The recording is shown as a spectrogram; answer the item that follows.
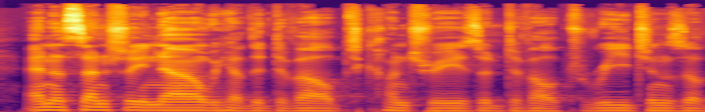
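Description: Fairly even in intonation, a man speaks with a very deep, low pitch. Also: very clean recording, silent background. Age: 40s. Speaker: podcast host and energy researcher. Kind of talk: solo talk reading through a draft essay. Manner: halting, with frequent repetitions and fillers.

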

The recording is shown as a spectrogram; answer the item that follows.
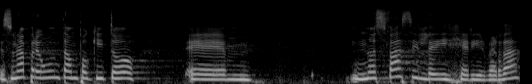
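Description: A woman with a high pitch and a dark, mellow tone speaks at a fairly slow pace, with long, frequent pauses, very even loudness and ordinary pitch variation. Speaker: pastor. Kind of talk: sermon.

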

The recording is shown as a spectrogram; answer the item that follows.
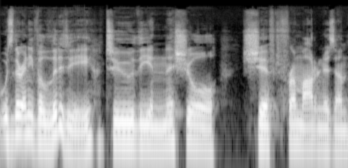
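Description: A man with an ordinary speaking voice, medium in pitch, speaking at a fairly slow pace with very even loudness. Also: ordinary pitch variation. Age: 40s. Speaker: pastor and podcast host. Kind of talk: interview conversation; podcast intro.

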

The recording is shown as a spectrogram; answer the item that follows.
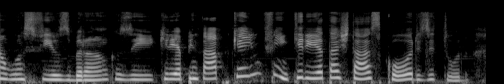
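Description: Recorded in a dry, close sound with no echo, a woman talks at a moderate pace with a high pitch. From Brazil, Maranhão (São Luís). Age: 30s. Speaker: office worker, podcast guest. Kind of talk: casual chat.

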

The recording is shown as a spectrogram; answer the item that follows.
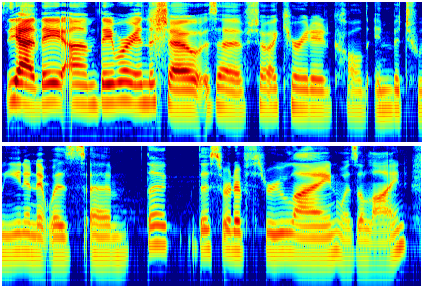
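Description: A bright, sharp tone with an American accent, moderate pace, hardly any pauses and ordinary pitch variation, on a very clean recording with a silent background. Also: woman, fairly low pitch for a woman. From US Midwest, Upper Peninsula of Michigan. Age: 40s. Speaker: artist and curator. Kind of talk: casual chat.

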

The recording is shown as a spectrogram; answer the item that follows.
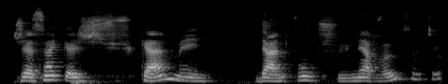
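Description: Speaking at a very slow pace, a woman with a fairly low pitch and lively intonation comes through on a very clean recording with a silent background. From Montreal, Quebec. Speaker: married retiree sharing couple story. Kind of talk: casual interview.

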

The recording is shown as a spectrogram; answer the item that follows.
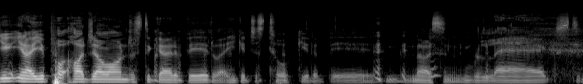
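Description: Against a very clean recording with a silent background, a man with a fairly low pitch talks at a moderate pace, with big swings in loudness. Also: ordinary pitch variation. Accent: New Zealand. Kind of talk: casual banter podcast chat.

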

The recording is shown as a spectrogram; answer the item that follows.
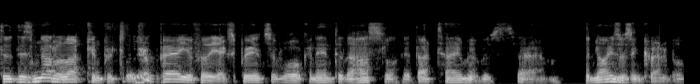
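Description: Speaking with an Irish accent, a man delivers his words at a fairly quick pace with hardly any pauses, his fairly low voice carrying lively intonation. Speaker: charity founder. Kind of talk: interview.

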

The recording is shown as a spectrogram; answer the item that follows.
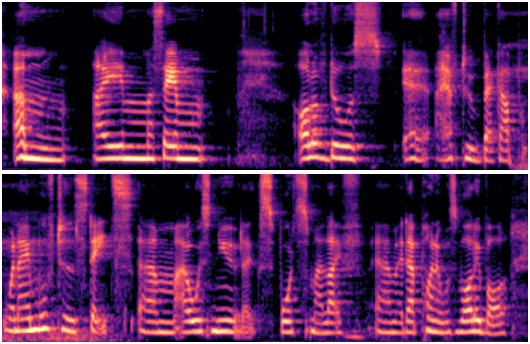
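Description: Her voice fairly high, a woman speaks in a monotone, flat intonation at a moderate pace. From Germany. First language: German. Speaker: coach and keynote speaker. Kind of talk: casual interview.

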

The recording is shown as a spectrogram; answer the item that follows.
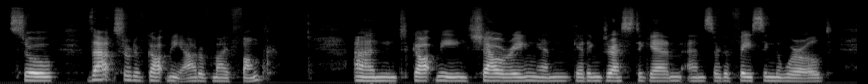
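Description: A woman with an American accent speaks at a fairly slow pace in a fairly low pitch. Her intonation is monotone and flat, in a very clean recording with a silent background. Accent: American, slight twang. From Massachusetts, US. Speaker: classical singer. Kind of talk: interview.

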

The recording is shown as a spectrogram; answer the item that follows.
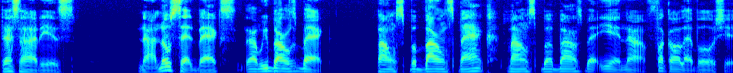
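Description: Fairly low in pitch, a man speaks with an animated tone and ordinary pitch variation. His pace is fairly slow. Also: very clean recording, silent background. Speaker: comedian and podcast host. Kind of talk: casual comedic monologue with jokes. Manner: animated, joking, profane.

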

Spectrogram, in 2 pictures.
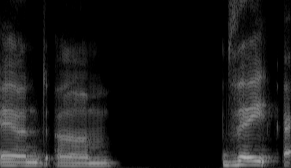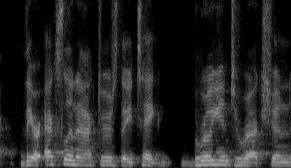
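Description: Here is a woman with an American accent, a normal speaking voice and a fairly low pitch. She speaks at a fairly slow pace with lively intonation over a quiet background. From US Midwest, Chicago. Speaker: TV producer and director. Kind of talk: interview.

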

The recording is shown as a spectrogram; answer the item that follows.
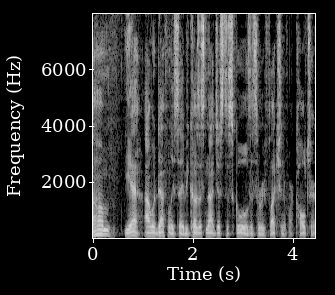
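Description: On a very clean recording with a silent background, a man talks at a fairly quick pace in a dark, mellow tone. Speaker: school speaker and performer. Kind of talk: interview.

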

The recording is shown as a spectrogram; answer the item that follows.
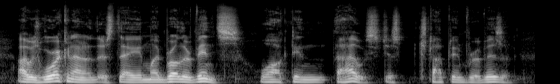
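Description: This very clean recording with a silent background carries a voice in a Newfoundland accent with ordinary pitch variation. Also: man. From Newfoundland, Canada (St. John's and Placentia Bay). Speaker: writer and screenwriter. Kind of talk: casual chat.

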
